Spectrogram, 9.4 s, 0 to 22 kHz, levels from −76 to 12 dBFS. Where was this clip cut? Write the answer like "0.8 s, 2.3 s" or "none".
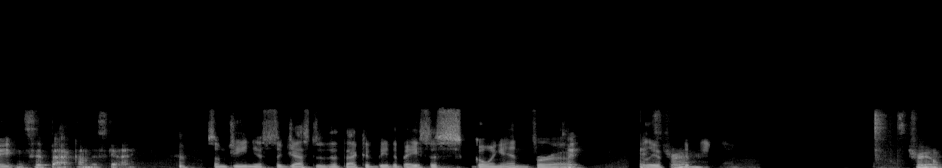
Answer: none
